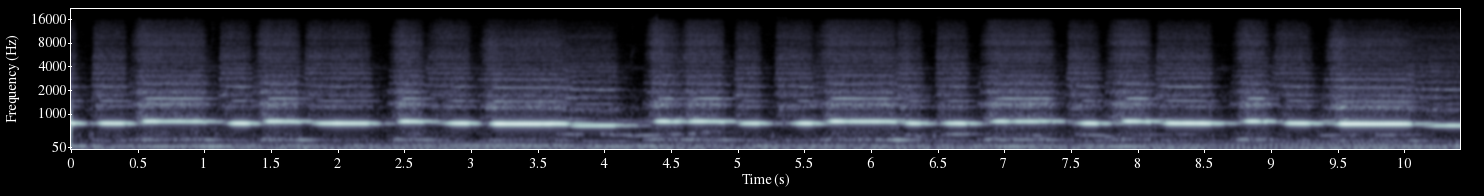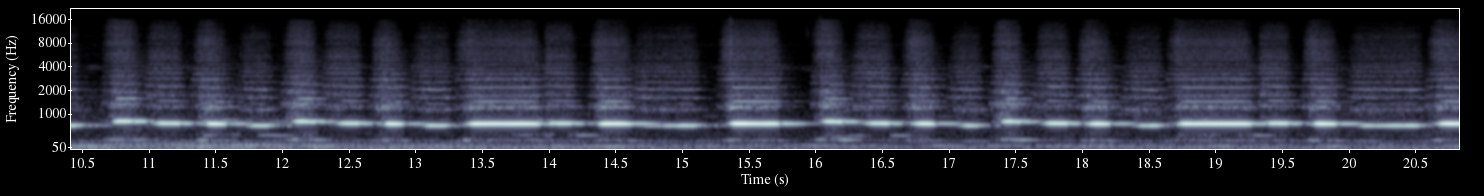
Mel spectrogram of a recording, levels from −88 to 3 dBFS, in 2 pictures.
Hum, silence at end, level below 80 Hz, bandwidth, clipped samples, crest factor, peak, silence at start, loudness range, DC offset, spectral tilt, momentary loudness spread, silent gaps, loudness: none; 0 s; -46 dBFS; 10.5 kHz; under 0.1%; 12 dB; -2 dBFS; 0 s; 5 LU; under 0.1%; -4.5 dB/octave; 12 LU; none; -16 LUFS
